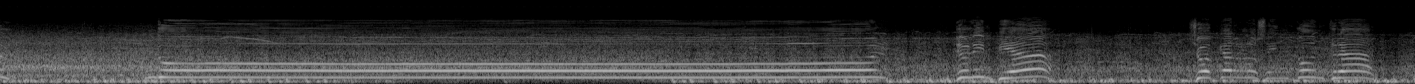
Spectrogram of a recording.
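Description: A sports commentator's goal call: a long, drawn-out "goool" shouted at one steady pitch for about seven seconds. Shorter excited shouts follow near the end, all over the steady noise of a stadium crowd.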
